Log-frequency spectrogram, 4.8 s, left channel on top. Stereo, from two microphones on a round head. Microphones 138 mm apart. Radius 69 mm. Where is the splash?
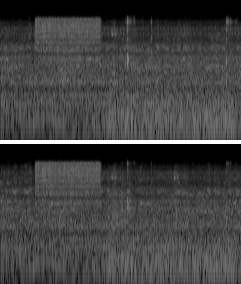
70° left (ahead or behind).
